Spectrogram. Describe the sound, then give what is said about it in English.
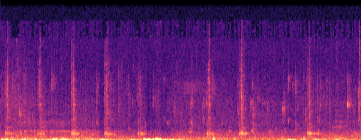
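Rainwater drips and patters irregularly outdoors, falling through drains and off a roof and hitting in different places in soft, scattered taps over a low, muffled rumble. Quiet and steady, with no voices. “I can hear the raindrops coming through the drains. I can hear it, some coming off the roof, and I can hear, I can hear the rain hitting in different places.”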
